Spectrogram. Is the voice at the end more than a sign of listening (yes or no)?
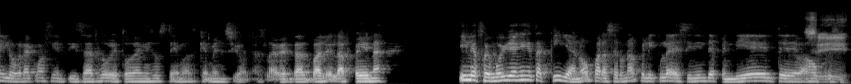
no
